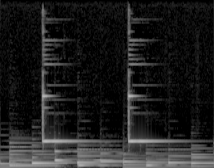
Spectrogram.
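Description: Soft electric piano background music playing a slow sequence of notes, with two bright chime-like dings, about a second in and again about two and a half seconds in.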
